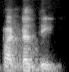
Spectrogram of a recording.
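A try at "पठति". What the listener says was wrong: Pathati. Tha mahaprana. Patha. Yes, so all of you should improve your mahapranas, the distinction between alpaprana, mahaprana.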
